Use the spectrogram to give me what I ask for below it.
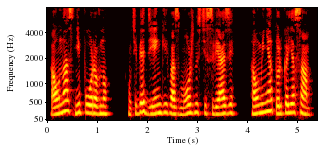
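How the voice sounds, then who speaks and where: A woman reading an audiobook and voicing a stubborn, proud man who speaks in a low, hollow, guarded tone. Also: steady tone, normal speed, lightly acted. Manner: clipped, tense and reluctant. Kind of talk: audiobook character voice.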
